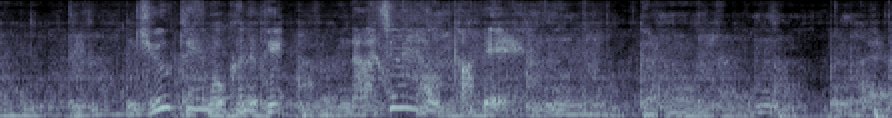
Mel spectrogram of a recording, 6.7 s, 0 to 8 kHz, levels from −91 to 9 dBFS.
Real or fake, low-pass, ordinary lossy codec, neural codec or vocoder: fake; none; none; codec, 16 kHz, 4.8 kbps, FACodec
